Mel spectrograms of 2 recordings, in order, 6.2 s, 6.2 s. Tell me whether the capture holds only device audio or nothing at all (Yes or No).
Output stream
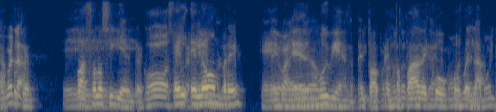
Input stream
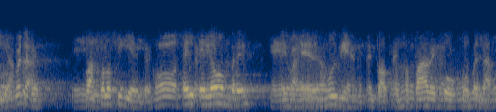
Yes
